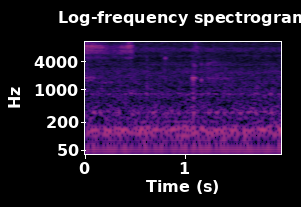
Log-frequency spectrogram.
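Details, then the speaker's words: LML Duramax diesel truck on day 3, right after an easy start; steady even idle with no stumble or dying. The stalling problem only occurs in severe cold, despite new batteries. "Keep running, keep running. And see, no problem."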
